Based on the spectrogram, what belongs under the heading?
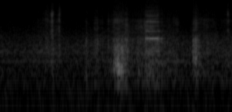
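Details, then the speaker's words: Philips PC with many parts missing, at power-on: faint room noise then one short high beep but no display; owner suspects a poor monitor cable connection, unconfirmed. "Beep. Display something on the screen at least, come on."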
